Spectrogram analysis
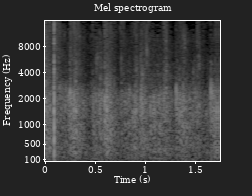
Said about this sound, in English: Yeah, you can clap.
